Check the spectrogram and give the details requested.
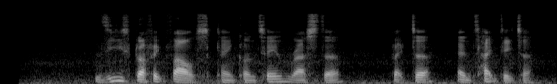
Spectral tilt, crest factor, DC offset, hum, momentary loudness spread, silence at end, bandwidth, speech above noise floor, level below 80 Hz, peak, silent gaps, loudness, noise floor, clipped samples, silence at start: -5.5 dB/octave; 22 dB; under 0.1%; none; 11 LU; 0.15 s; 11.5 kHz; 24 dB; -52 dBFS; -8 dBFS; none; -29 LUFS; -53 dBFS; under 0.1%; 0.35 s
